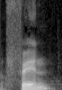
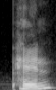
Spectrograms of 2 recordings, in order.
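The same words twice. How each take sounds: First: "ফেন" starting with f, as in fen; lower-pitched "ফেন" with f for p; wrong f sound. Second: Pen, "ফেন" starting with a puffed p; aspirated p. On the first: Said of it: "not ফেন". (ভুল করে f দিয়ে "ফেন") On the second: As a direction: pop both lips on "ফেন". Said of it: "এরকম কিছু sound আমরা দেখি।". (ঠোঁট চেপে বাতাস ছেড়ে "ফেন") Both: Shown as a demonstration.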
